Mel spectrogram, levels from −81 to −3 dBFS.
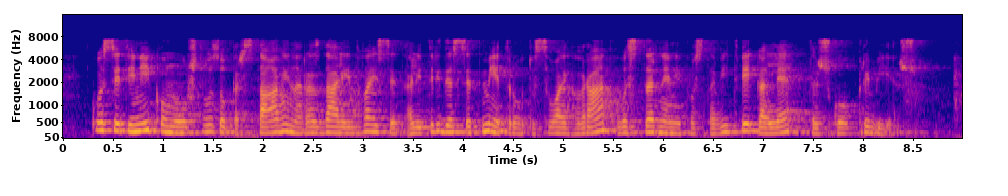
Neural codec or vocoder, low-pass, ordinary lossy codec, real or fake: codec, 16 kHz, 8 kbps, FreqCodec, larger model; 7.2 kHz; AAC, 96 kbps; fake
